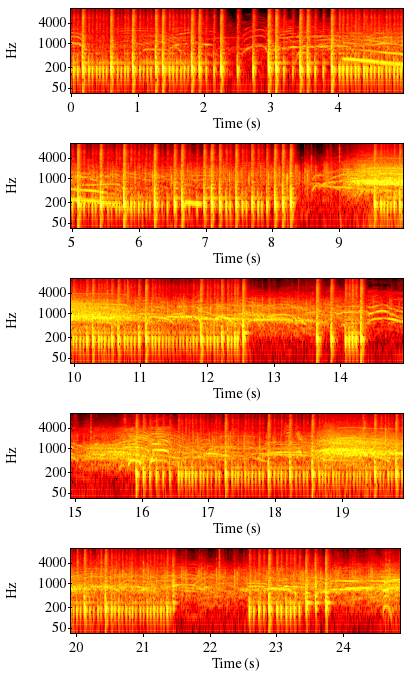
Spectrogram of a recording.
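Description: Marching snare drum played in fast rolls and rapid strokes for about the first eight seconds, over a steady low drone. After that, a crowd shouts and cheers in waves, with scattered drum hits.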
